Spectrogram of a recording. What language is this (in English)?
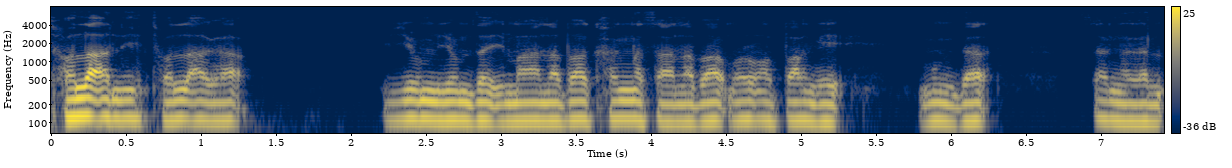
Manipuri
